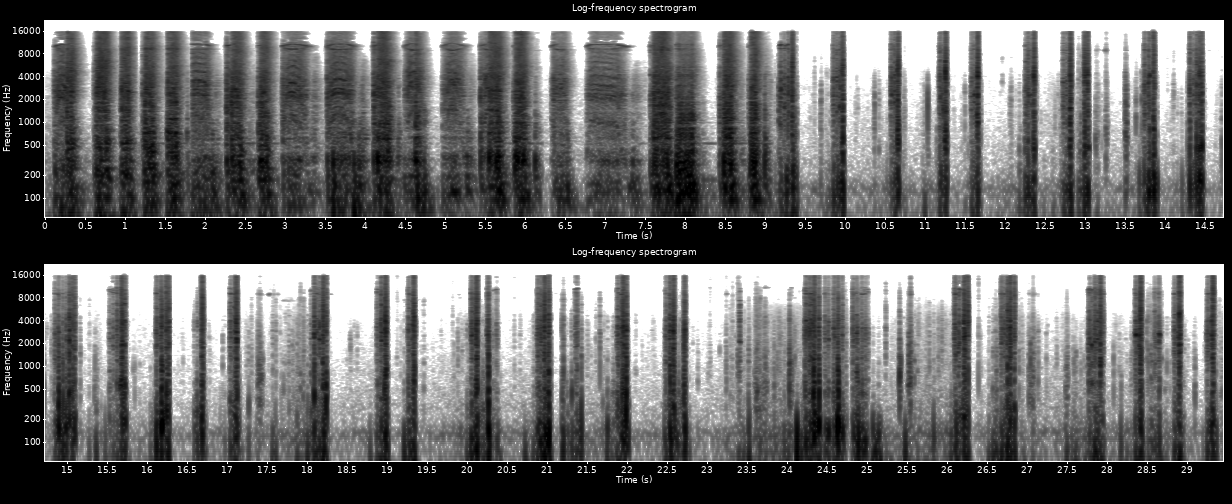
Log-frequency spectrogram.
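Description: A run of sharp knocks and clicks as a plywood wall sheet is fastened to the wall framing. They are dense and heavy for about the first nine seconds, then come singly and irregularly, about one or two a second.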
